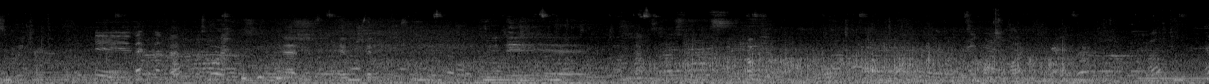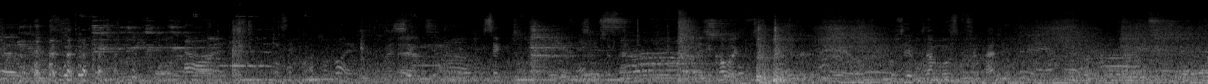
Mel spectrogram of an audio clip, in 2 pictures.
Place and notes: {
  "title": "planufer, pub - early evening, outside",
  "date": "2009-08-22 18:30:00",
  "description": "early evening, warm summer day, having a cold drink after an extended recording session along the former berlin wall, at a nice pub close to the landwehrkanal.",
  "latitude": "52.50",
  "longitude": "13.42",
  "altitude": "40",
  "timezone": "Europe/Berlin"
}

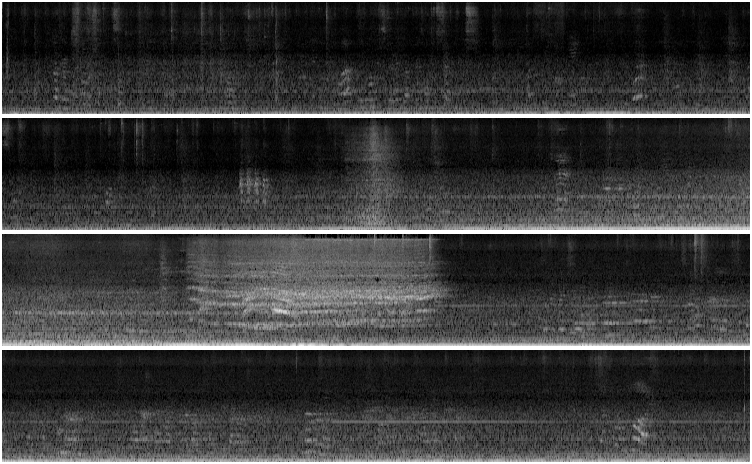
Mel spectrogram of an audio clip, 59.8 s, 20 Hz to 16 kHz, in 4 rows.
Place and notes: {
  "title": "Gare de Boulogne Sur Mer",
  "date": "2010-07-18 13:47:00",
  "description": "World listening day\nTrain station-train arriving",
  "latitude": "50.72",
  "longitude": "1.61",
  "altitude": "11",
  "timezone": "Europe/Paris"
}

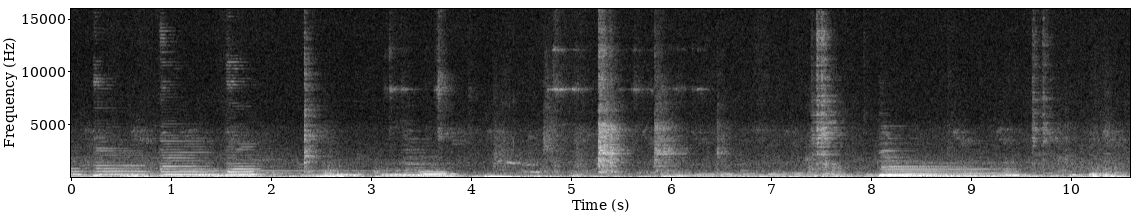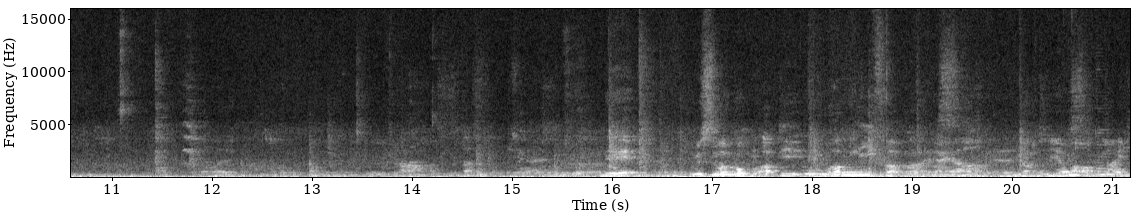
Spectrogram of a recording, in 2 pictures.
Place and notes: {
  "title": "cologne, grosse budengasse, music store - akust-gitarren abt.",
  "date": "2008-07-08 16:47:00",
  "description": "musik geschäft abteilung akustische gitarrren - mittags\nsoundmap nrw: social ambiences/ listen to the people - in & outdoor nearfield recordings, listen to the people",
  "latitude": "50.94",
  "longitude": "6.96",
  "altitude": "58",
  "timezone": "Europe/Berlin"
}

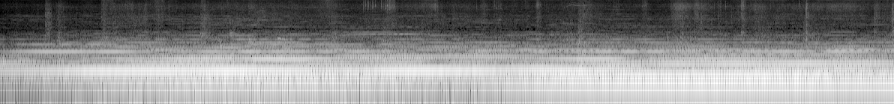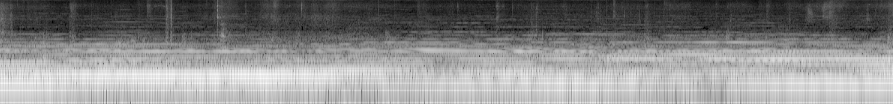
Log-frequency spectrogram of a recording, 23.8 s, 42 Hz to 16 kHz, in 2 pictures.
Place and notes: {
  "title": "Filmhuis Den Haag",
  "date": "2010-10-16 17:06:00",
  "description": "PLANE SCAPE onderzoekt de relaties tussen beeld, geluid en ruimte. De bezoeker wordt ondergedompeld in een omgeving die voortdurend een nieuwe defenitie aan de ruimte geeft. Een doolhof van duizenden rubberen elastieken, gespannen van de grond tot aan het plafond van ZAAL5, vormt een raster van verticale lijnen waarop een steeds verschuivend abstract landschap geprojecteerd wordt.",
  "latitude": "52.08",
  "longitude": "4.32",
  "altitude": "6",
  "timezone": "Europe/Amsterdam"
}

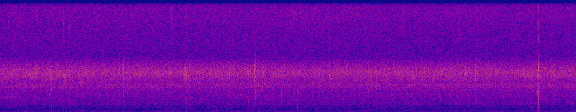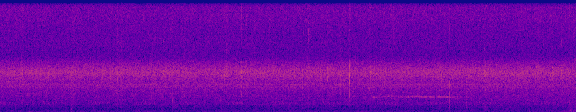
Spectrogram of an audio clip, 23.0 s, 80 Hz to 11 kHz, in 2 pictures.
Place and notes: {
  "title": "茅埔坑溪生態公園, Nantou County - Next to the stream",
  "date": "2015-04-30 07:08:00",
  "description": "Raindrop, In the morning, Bird calls, Crowing soundsThe sound of water streams",
  "latitude": "23.94",
  "longitude": "120.94",
  "altitude": "470",
  "timezone": "Asia/Taipei"
}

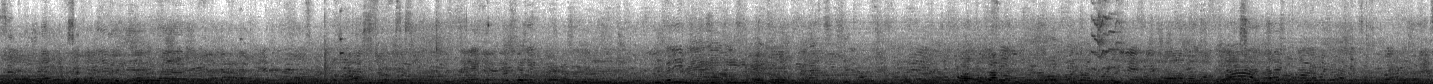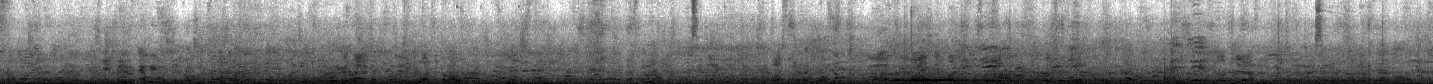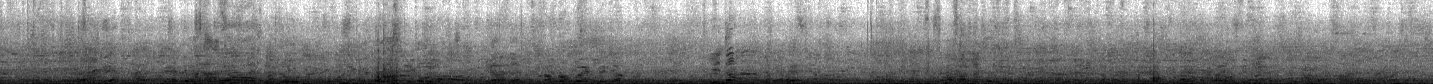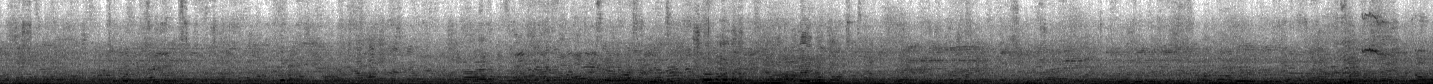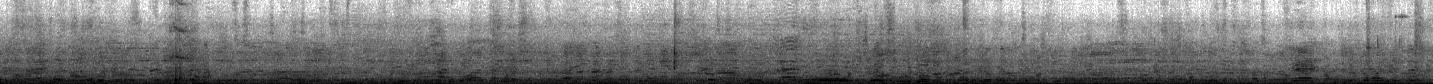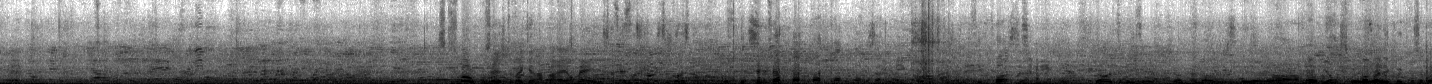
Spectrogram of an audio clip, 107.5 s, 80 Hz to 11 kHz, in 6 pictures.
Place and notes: {
  "title": "Saint-Brieuc, France - art rock fest human crowd",
  "date": "2015-05-24 00:01:00",
  "description": "it's late around midnight in the Place du Chaix in Saint-Brieuc where people gather at terrasses. The place is filled with festival goers and people without tickets who wander through the city.at the end of the recording, a guy who's been spying on me comes up calling me his 'cousin' and asks what I am doing",
  "latitude": "48.51",
  "longitude": "-2.76",
  "altitude": "78",
  "timezone": "Europe/Paris"
}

